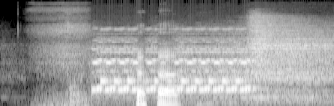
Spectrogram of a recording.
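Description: A telephone rings with a bright, steady electronic tone that starts abruptly and holds for nearly two seconds over faint background noise.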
